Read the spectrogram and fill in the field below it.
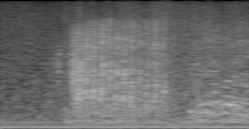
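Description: A shiny black stallion gives a close, wavering neigh that rises and falls quickly over about a second, with quieter noise trailing after it.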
